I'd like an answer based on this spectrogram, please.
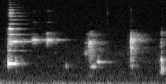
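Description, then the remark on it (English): Muffled, tinny sounds from an accidentally butt-dialed phone call: four short warbling bursts with gaps of near silence between them, with no clear words coming through. “I think he butt-dialed you.”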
